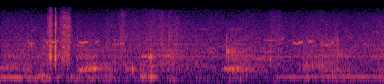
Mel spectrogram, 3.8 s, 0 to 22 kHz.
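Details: Lions of a pride devouring a zebra in the Greater Kruger National Park, dry season of 2018, give short rasping growls and snarls in bursts, while birds whistle and chirp in the background.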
